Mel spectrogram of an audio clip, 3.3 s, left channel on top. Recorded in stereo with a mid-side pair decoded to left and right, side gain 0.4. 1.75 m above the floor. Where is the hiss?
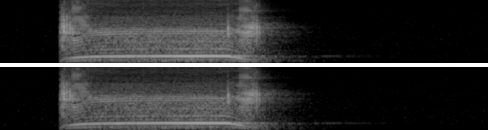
I don't hear a hiss.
